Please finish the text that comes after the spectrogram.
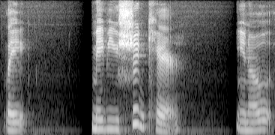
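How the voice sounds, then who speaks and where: A woman's voice: mid-range voice, extremely slow, fairly bright tone. A woman hosting a reaction video, giving blunt, opinionated commentary that often turns into a lecture. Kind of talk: casual commentary.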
